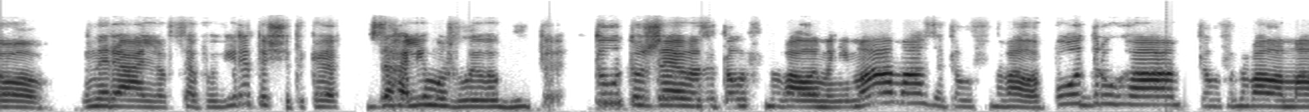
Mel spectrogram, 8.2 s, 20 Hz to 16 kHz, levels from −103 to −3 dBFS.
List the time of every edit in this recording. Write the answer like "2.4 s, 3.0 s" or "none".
2.2 s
